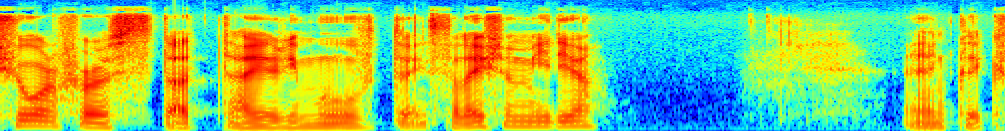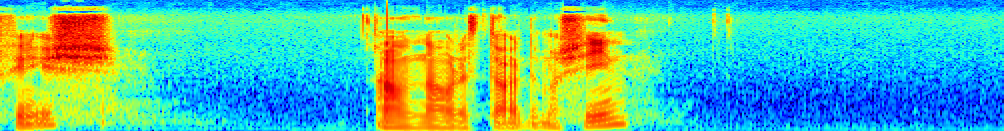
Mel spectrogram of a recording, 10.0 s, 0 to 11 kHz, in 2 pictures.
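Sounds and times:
person speaking: 0.0s - 3.1s, 3.8s - 5.8s, 6.8s - 8.3s
computer mouse click: 8.5s - 8.8s.

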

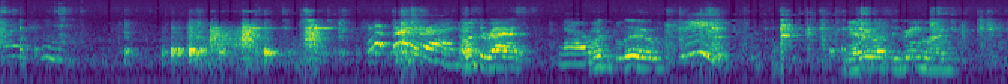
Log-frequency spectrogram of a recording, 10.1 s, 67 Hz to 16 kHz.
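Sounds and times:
plates and cutlery clinking: 0.0s - 5.3s, 6.2s - 10.0s.

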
